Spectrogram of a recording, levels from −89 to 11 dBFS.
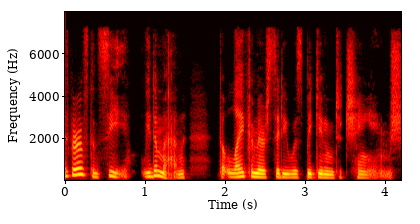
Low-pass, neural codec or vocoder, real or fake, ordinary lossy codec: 7.2 kHz; codec, 16 kHz, 0.5 kbps, FunCodec, trained on LibriTTS, 25 frames a second; fake; MP3, 64 kbps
